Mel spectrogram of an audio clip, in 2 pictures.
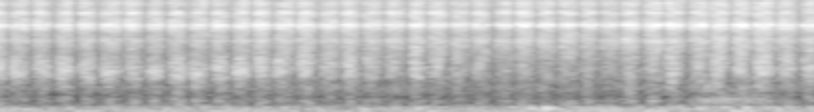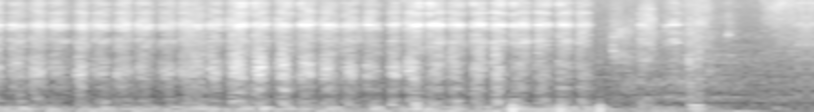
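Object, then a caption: Colored pencil on thin paper over a box. A colored pencil rubs across a thin paper coloring book page resting on a box in dense back-and-forth shading strokes. The result is a quiet, steady, rapid scratchy rubbing with a low, papery body and faint high hiss, which eases off near the end.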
